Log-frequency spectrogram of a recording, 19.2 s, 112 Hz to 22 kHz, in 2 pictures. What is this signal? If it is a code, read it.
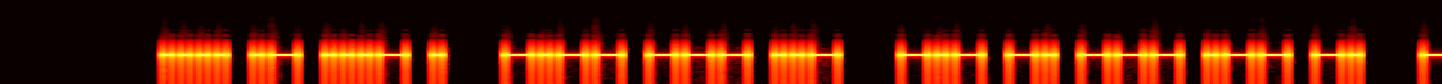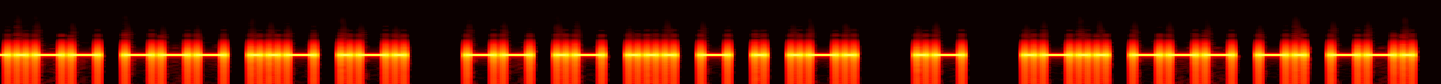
Morse code, heard as a keyed tone, about 20 wpm, 700 Hz. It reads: HAVE YOU KNOWN YOUR MASTER A LONG
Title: Sentences from Top 1300 Words 20wpm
